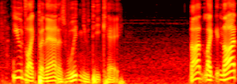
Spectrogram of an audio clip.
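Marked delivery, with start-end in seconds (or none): 0.2-1.6 put-on plain, matter-of-fact, stating-the-obvious delivery. Imitating how a character sounds when talking to D K, mock matter-of-fact tone. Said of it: "She always sounds so matter of fact".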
